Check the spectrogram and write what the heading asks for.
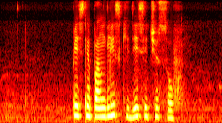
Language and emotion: Russian, neutral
